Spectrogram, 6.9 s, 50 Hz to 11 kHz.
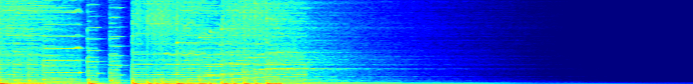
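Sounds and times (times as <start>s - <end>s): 
quest clear jingle: 0.0s - 4.6s.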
